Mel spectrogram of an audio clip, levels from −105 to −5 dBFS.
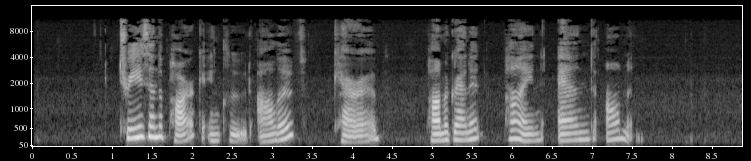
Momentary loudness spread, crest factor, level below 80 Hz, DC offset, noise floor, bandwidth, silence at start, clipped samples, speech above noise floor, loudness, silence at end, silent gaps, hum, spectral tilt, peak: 11 LU; 20 dB; -76 dBFS; under 0.1%; -67 dBFS; 11.5 kHz; 1.1 s; under 0.1%; 40 dB; -28 LUFS; 1.3 s; none; none; -4.5 dB/octave; -8 dBFS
